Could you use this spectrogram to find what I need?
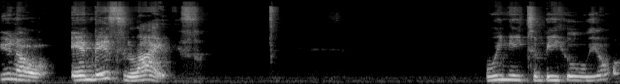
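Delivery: high, teary voice on the verge of crying. Talking to viewers, on the verge of tears. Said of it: "I'm sitting here right now about to tear up".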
